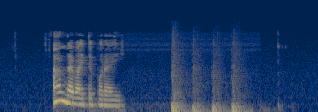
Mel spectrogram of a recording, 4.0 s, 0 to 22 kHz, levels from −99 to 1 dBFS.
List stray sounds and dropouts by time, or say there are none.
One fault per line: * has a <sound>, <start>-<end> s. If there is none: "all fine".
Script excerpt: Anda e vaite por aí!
* has a thud, 2.1-3.2 s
